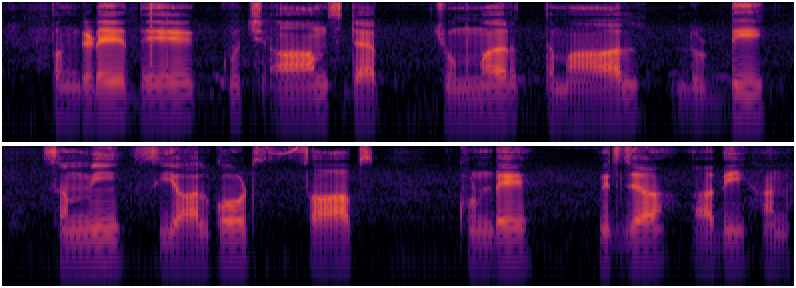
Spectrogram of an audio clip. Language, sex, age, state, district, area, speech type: Punjabi, male, 18-30, Punjab, Fazilka, rural, spontaneous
